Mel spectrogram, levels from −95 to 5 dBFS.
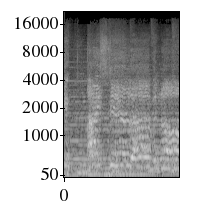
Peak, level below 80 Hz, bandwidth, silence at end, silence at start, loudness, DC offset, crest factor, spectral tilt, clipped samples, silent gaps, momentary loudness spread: -4 dBFS; -32 dBFS; 19 kHz; 0 s; 0 s; -18 LUFS; under 0.1%; 14 dB; -3.5 dB/octave; under 0.1%; none; 3 LU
